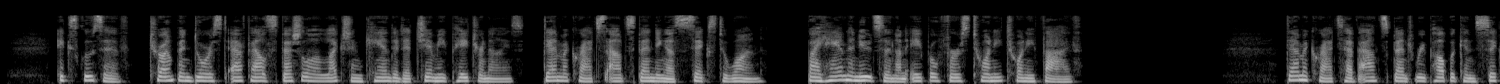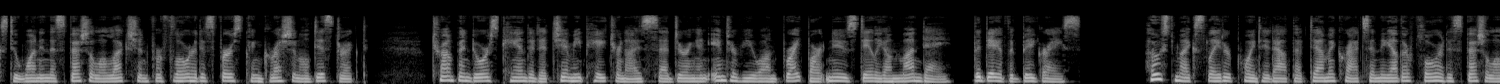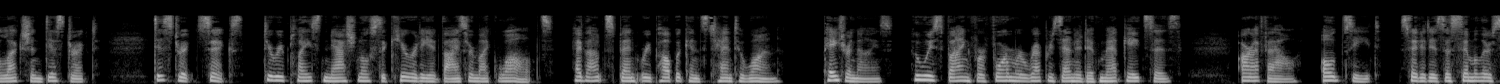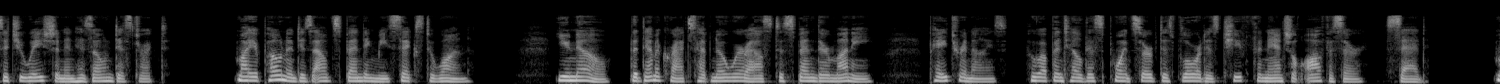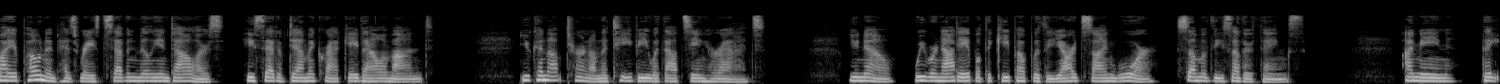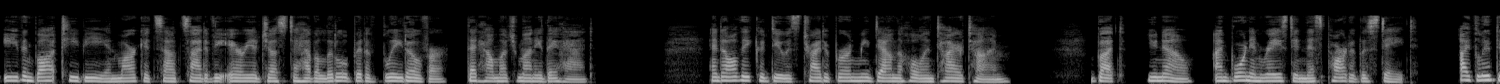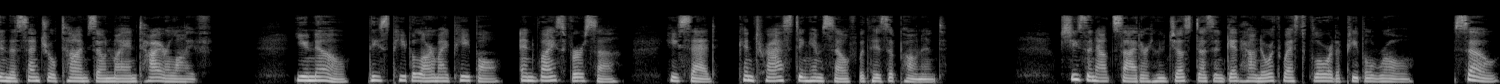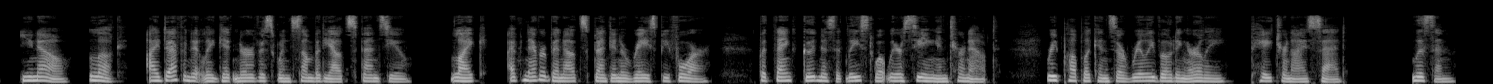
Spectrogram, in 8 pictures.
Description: Democrats have outspent Republicans six to one in the special election for Florida’s 1st Congressional District, Trump-endorsed candidate Jimmy Patronis said during an interview on Breitbart News Daily on Monday, the day of the big race.
Breitbart News Daily airs on SiriusXM Patriot 125 from 6:00 a.m. to 9:00 a.m. Eastern.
